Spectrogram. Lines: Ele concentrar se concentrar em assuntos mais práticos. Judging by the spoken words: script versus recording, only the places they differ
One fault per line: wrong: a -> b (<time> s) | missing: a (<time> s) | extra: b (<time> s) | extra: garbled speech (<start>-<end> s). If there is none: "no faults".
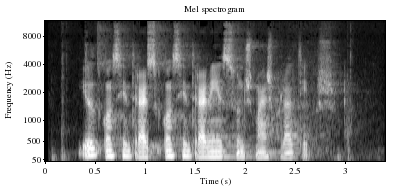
no faults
